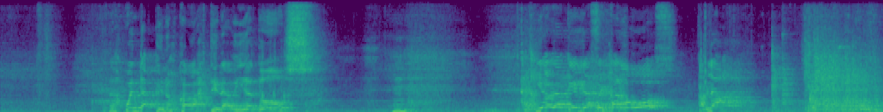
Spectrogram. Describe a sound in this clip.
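A woman speaks intently up close.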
